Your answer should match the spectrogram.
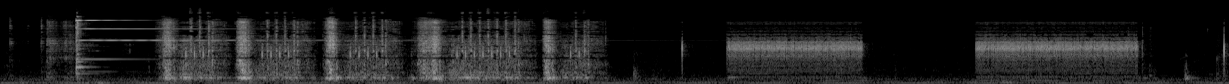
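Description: Radio-drama sound effect of a telephone call being placed: a short ringing chime about a second in, then a few seconds of clicking and rattling as the phone is handled and dialled. Then two long rings on the line, each over a second, with a pause between them.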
